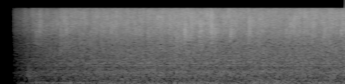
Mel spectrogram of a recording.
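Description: A steady high hiss, fading in over the first half second and then holding even.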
